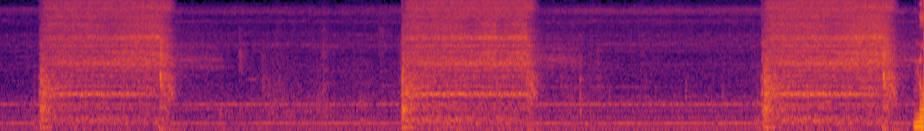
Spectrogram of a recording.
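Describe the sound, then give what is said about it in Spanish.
Hospital ICU machines as heard by a severely ill COVID patient: three loud, hissing whooshes repeat at a steady pace every few seconds over a constant low mechanical hum with faint tones. No one speaks. “Esto es lo que escucha un enfermo grave de COVID en la UCI.”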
